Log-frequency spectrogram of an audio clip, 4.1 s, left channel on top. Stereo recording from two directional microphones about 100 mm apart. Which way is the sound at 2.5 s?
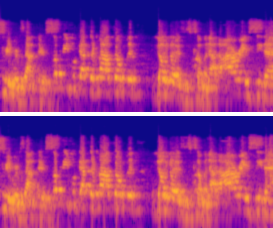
Centre (ahead or behind).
